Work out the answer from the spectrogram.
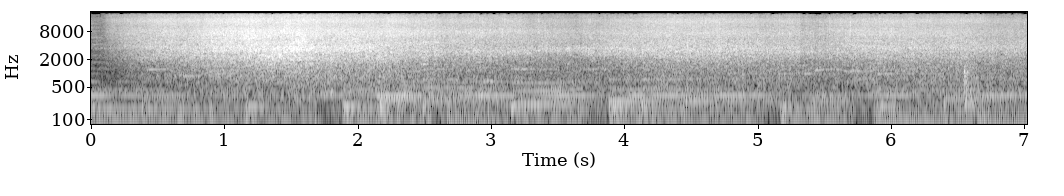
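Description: Monjayaki batter with shredded daikon, topped with sea bream sashimi, sizzles on a hot griddle. The sizzle is a steady, moderately loud hiss that swells early and then holds evenly.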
